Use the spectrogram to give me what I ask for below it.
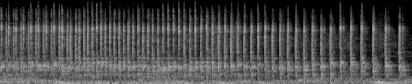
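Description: Rapid ticking from a spinning prize wheel at a game segment, a dense run of sharp clicks whose spacing widens as the wheel slows toward the end, heard alone without voices.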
